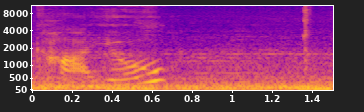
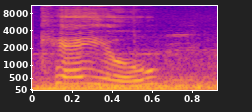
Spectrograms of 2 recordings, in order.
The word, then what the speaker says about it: Cayo: So we're in Cayo, not Cayo, like the Americans say.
